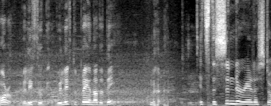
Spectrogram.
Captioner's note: chuckles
